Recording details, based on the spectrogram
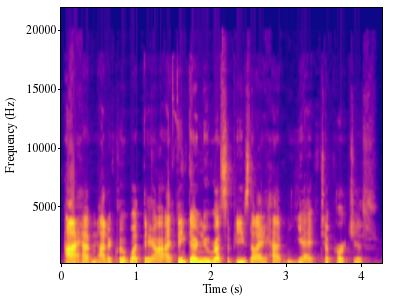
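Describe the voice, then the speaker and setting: A man's voice: lowish voice, animated, brisk, pushed and bright, soft background music. A man giving casual, informal playthrough commentary, rambling along as he hosts a gaming video. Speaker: gaming channel host.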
